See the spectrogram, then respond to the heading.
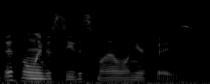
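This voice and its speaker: A man voicing a gentle, easygoing male pony in a fantasy story, with a dry, understated delivery. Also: mid-range voice, expressive, a little fast, gravelly, clear, resonant tone. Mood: dry, fond.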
